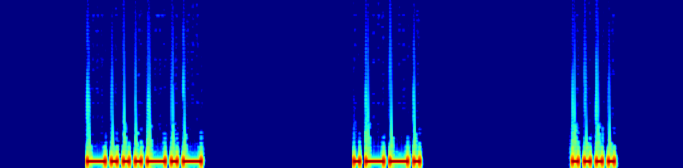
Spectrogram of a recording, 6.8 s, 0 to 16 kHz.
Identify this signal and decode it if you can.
Morse code, heard as a keyed tone, about 20 wpm, spaced as for 5 wpm, 700 Hz. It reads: <BK>PH
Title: 250 Lesson 40e - BK - Three Characters 20wpm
